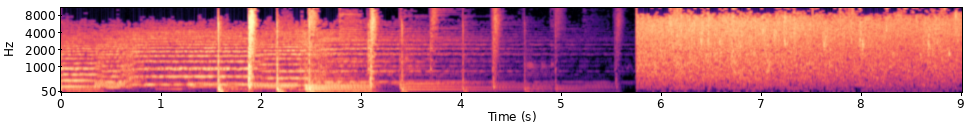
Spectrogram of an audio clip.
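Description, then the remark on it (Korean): Tinkling melodic harmonica music with plucked accents fades out, then steady, hissing rain takes over abruptly and continues evenly to the end, fairly loud. “어, 음악 마지막에 또 비 오는 소리도 들을 수 있거든요.”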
